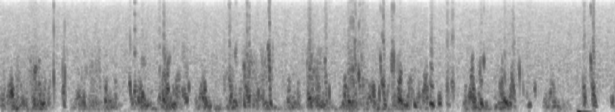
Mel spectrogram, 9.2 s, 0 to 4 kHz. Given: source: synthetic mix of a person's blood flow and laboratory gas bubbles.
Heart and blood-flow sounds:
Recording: Doppler ultrasound of blood flow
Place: precordium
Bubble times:
0.00-0.08 s: bubbles
0.21-0.70 s: bubbles
0.76-0.84 s: bubbles
0.89-1.02 s: bubbles
1.15-1.53 s: bubbles
1.90-2.28 s: bubbles
2.35-2.87 s: bubbles
3.34-3.58 s: bubbles
3.61-4.11 s: bubbles
4.57-4.98 s: bubbles
5.17-5.54 s: bubbles
5.66-6.09 s: bubbles
6.16-6.32 s: bubbles
6.41-6.82 s: bubbles
7.15-7.33 s: bubbles
7.52-8.06 s: bubbles
8.71-8.97 s: bubbles
9.15-9.24 s: bubbles
From the record:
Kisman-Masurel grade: 343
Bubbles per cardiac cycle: rolling drumbeat, 9 or more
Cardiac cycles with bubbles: 100%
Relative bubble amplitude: loud (0.450 to 0.775)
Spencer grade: 3 (all of the cardiac periods contain showers or single bubble signals, but not dominating or overriding the cardiac motion signals)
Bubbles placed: only in the low amplitude regions of the cardiac cycle

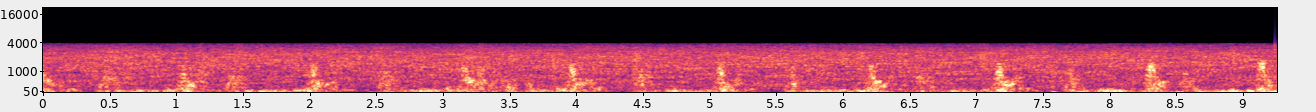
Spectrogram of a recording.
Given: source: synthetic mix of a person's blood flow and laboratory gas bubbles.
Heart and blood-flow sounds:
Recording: Doppler ultrasound of blood flow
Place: precordium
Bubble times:
3.21-3.70 s: bubbles
From the record:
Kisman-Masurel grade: 112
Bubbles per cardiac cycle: 1 to 2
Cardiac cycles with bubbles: 1 to 10%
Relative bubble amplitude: moderate (0.250 to 0.450)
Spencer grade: 1 (occasional bubble signal discernible with the cardiac motion signal, with majority of cardiac periods free of bubbles)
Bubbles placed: only in the low amplitude regions of the cardiac cycle

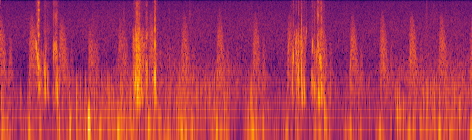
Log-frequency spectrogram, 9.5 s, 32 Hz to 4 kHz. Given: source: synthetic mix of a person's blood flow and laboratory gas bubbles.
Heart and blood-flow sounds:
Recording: Doppler ultrasound of blood flow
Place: subclavian vein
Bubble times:
0.69-0.99 s: bubbles
1.04-1.19 s: bubbles
2.63-2.96 s: bubbles
3.04-3.15 s: bubbles
5.80-6.12 s: bubbles
6.21-6.49 s: bubbles
From the record:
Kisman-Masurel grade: 223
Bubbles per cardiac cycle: several, 3 to 8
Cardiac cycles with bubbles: 10 to 50%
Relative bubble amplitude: loud (0.450 to 0.775)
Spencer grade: 2 (many but less than half of the cardiac periods contain bubble signals, singularly or in groups)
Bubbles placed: anywhere in the cardiac cycle

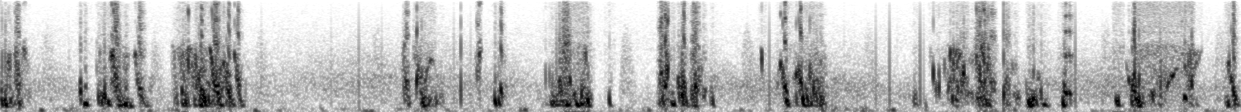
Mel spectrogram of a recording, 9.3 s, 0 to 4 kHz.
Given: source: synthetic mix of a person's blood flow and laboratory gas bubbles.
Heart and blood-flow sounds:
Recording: Doppler ultrasound of blood flow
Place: subclavian vein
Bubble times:
0.00-0.24 s: bubbles
0.57-1.16 s: bubbles
1.27-1.86 s: bubbles
3.00-3.34 s: bubbles
3.55-3.63 s: bubbles
3.68-3.82 s: bubbles
4.06-4.46 s: bubbles
4.52-4.61 s: bubbles
4.92-5.39 s: bubbles
5.67-5.75 s: bubbles
5.81-6.21 s: bubbles
6.83-6.90 s: bubbles
6.96-7.48 s: bubbles
7.52-7.89 s: bubbles
7.93-8.10 s: bubbles
8.33-9.02 s: bubbles
9.17-9.31 s: bubbles
From the record:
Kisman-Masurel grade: 333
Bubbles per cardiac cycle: rolling drumbeat, 9 or more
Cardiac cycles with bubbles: 50 to 99%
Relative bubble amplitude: loud (0.450 to 0.775)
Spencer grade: 3 (all of the cardiac periods contain showers or single bubble signals, but not dominating or overriding the cardiac motion signals)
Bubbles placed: anywhere in the cardiac cycle

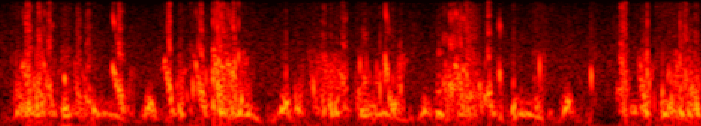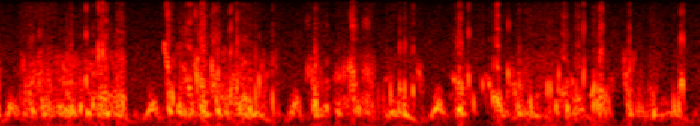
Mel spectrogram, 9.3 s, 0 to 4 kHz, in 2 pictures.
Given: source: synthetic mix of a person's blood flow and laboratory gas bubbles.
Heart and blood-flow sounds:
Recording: Doppler ultrasound of blood flow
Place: precordium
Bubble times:
0.08-0.91 s: bubbles
1.05-1.71 s: bubbles
1.94-2.73 s: bubbles
2.89-3.48 s: bubbles
3.55-3.66 s: bubbles
3.92-3.99 s: bubbles
4.10-4.71 s: bubbles
4.79-5.54 s: bubbles
5.75-6.54 s: bubbles
6.71-7.52 s: bubbles
7.67-8.77 s: bubbles
8.81-9.08 s: bubbles
9.13-9.27 s: bubbles
From the record:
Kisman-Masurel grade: 444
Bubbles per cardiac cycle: continuous sound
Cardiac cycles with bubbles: 100%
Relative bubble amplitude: maximal (0.775 to 0.999)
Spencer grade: 4 (maximum detectable bubble signal sounding continuously throughout systole and diastole of every cardiac period, and overriding the amplitude of the normal cardiac signals)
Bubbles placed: only in the low amplitude regions of the cardiac cycle

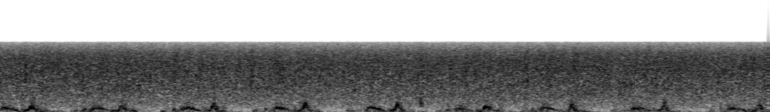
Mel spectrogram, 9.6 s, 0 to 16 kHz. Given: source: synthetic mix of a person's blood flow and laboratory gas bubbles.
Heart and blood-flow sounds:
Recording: Doppler ultrasound of blood flow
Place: precordium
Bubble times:
5.22-5.33 s: bubbles
9.55-9.64 s: bubbles
From the record:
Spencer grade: 2 (many but less than half of the cardiac periods contain bubble signals, singularly or in groups)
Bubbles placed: only in the low amplitude regions of the cardiac cycle

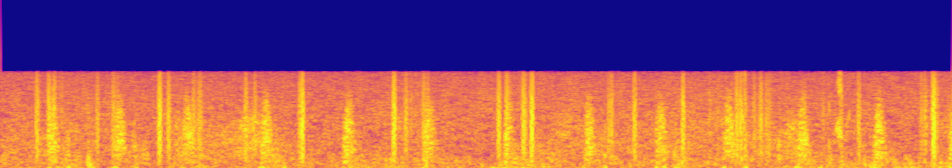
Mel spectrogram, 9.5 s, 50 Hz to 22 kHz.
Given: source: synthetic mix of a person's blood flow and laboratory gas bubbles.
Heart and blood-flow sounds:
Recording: Doppler ultrasound of blood flow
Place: subclavian vein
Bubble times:
1.73-2.02 s: bubbles
7.14-7.52 s: bubbles
8.26-8.30 s: bubbles
8.34-8.50 s: bubbles
From the record:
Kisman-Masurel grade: 121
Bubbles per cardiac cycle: 1 to 2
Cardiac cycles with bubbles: 10 to 50%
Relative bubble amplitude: barely perceptible (0.100 to 0.250)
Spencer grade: 2 (many but less than half of the cardiac periods contain bubble signals, singularly or in groups)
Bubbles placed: anywhere in the cardiac cycle

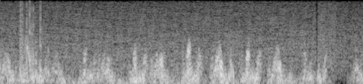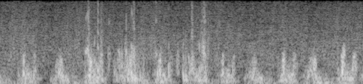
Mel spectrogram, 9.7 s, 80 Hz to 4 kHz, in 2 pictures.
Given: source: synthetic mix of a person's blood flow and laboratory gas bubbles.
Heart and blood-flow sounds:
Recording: Doppler ultrasound of blood flow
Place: precordium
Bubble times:
0.18-0.67 s: bubbles
3.02-3.15 s: bubbles
5.95-6.24 s: bubbles
6.28-6.79 s: bubbles
6.90-7.14 s: bubbles
7.18-7.63 s: bubbles
From the record:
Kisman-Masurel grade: 222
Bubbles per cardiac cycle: several, 3 to 8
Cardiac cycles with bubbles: 10 to 50%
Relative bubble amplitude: moderate (0.250 to 0.450)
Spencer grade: 2 (many but less than half of the cardiac periods contain bubble signals, singularly or in groups)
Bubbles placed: anywhere in the cardiac cycle

